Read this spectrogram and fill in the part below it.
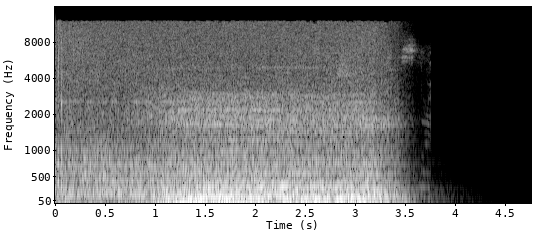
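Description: A low rumbling swell rises and ends abruptly.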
